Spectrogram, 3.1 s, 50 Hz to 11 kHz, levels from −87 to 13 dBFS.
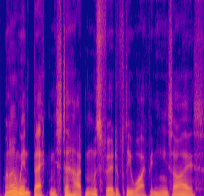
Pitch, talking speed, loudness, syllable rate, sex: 105 Hz, 215 wpm, -19 LUFS, 5.6 syllables/s, male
